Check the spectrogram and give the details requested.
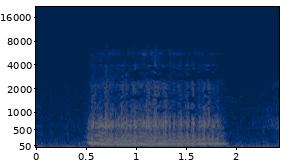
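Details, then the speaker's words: One long, loud, rattling low snore lasting over a second from a woman, asleep and caught snoring on video; snoring. "they don't think you snore, but you're snoring right now. And we're about to get you on video."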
